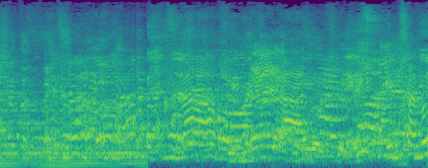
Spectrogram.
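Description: Several people talking over one another in a large hall. A low, steady music bed is underneath at first and cuts off suddenly about a second and a half in, leaving only the chatter.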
